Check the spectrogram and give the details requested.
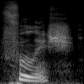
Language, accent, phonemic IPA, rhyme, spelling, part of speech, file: English, US, /ˈfuː.lɪʃ/, -uːlɪʃ, foolish, adjective, En-us-foolish.ogg
- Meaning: 1. Lacking good sense or judgement as a general trait; unwise; stupid 2. Not based on good sense or judgement; as a fool would do or conclude 3. Resembling or characteristic of a fool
